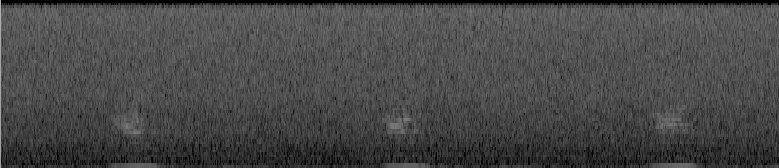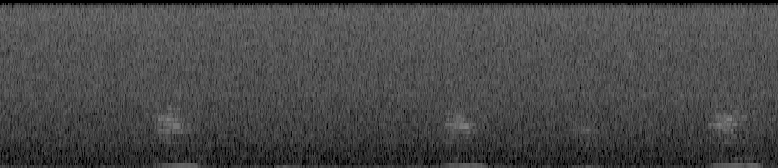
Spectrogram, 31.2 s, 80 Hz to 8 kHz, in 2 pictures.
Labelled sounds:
2.3	2.9	humpback whale, 1.8 to 2.3 kHz
7.7	8.2	humpback whale, 1.8 to 2.5 kHz
13.1	13.6	humpback whale, 2.0 to 2.5 kHz
18.7	19.2	humpback whale, 1.8 to 2.6 kHz
24.5	25.0	humpback whale, 2.0 to 2.3 kHz
29.7	30.3	humpback whale, 2.0 to 2.6 kHz

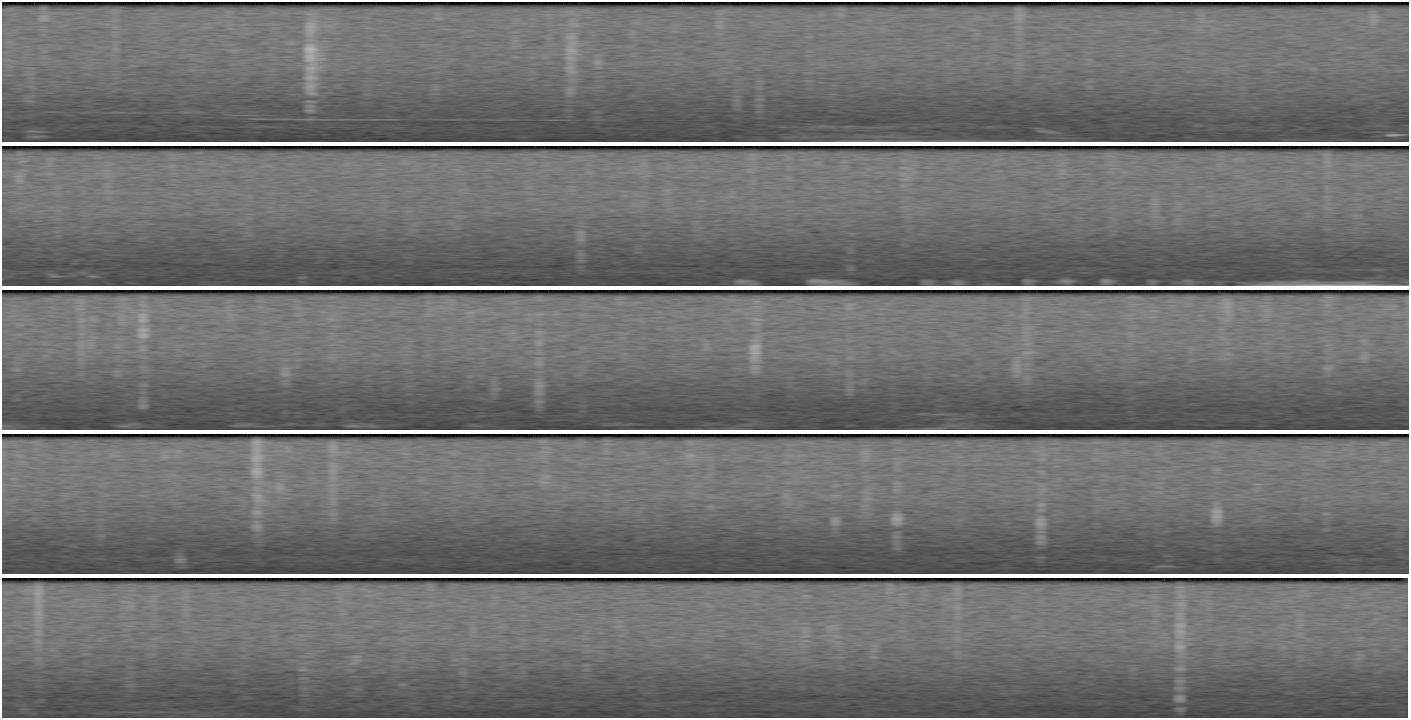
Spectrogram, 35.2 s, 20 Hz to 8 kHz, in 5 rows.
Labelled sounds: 1.1	2.0	humpback whale, 1.2 to 1.6 kHz

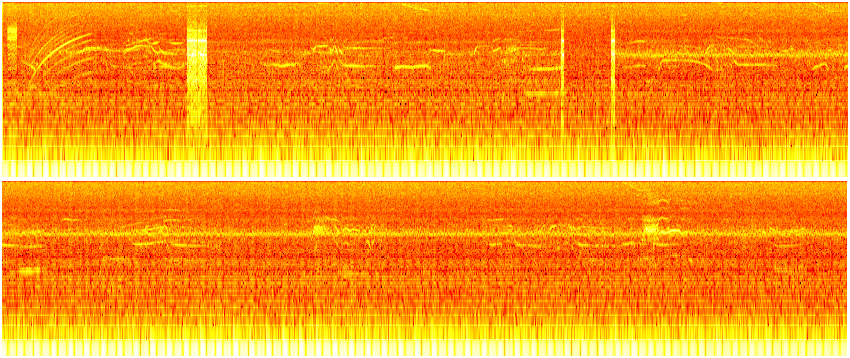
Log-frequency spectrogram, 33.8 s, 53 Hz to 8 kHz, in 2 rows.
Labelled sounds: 4.7	6.2	killer whale, Bigg's (transient), 0.90 to 2.4 kHz
6.5	9.7	killer whale, Bigg's (transient), 0.70 to 2.6 kHz
10.2	11.7	killer whale, Bigg's (transient), 0.36 to 2.1 kHz
12.4	14.7	killer whale, Bigg's (transient), 0.52 to 2.1 kHz
16.2	18.2	killer whale, Bigg's (transient), 0.27 to 2.1 kHz
19.2	21.3	killer whale, Bigg's (transient), 0.51 to 2.5 kHz
25.9	31.4	killer whale, Bigg's (transient), 0.70 to 2.9 kHz
31.8	33.4	killer whale, Bigg's (transient), 0.31 to 2.3 kHz

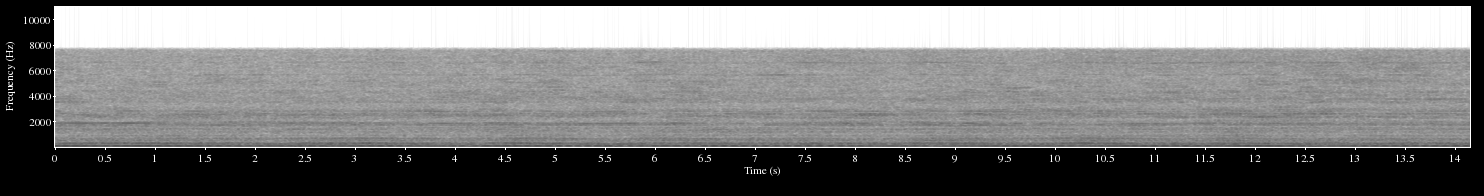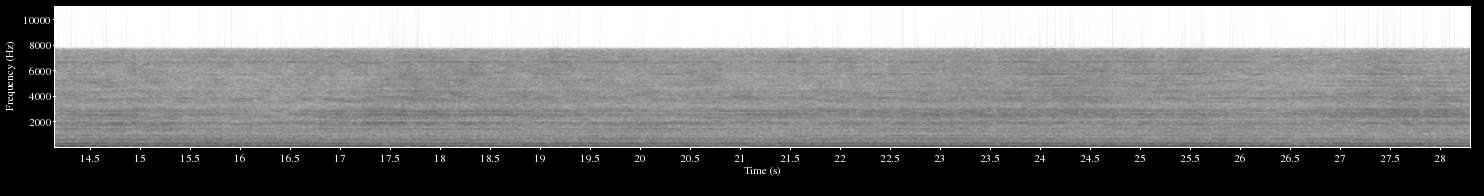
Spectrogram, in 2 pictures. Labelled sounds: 3.7	4.0	vessel noise, 2.6 to 2.8 kHz
6.5	6.7	vessel noise, 1.3 to 1.5 kHz
8.0	8.3	vessel noise, 2.4 to 2.7 kHz
9.5	9.8	vessel noise, 4.5 to 4.7 kHz
12.0	12.3	vessel noise, 4.9 to 5.0 kHz
17.4	17.7	vessel noise, 3.9 to 4.1 kHz

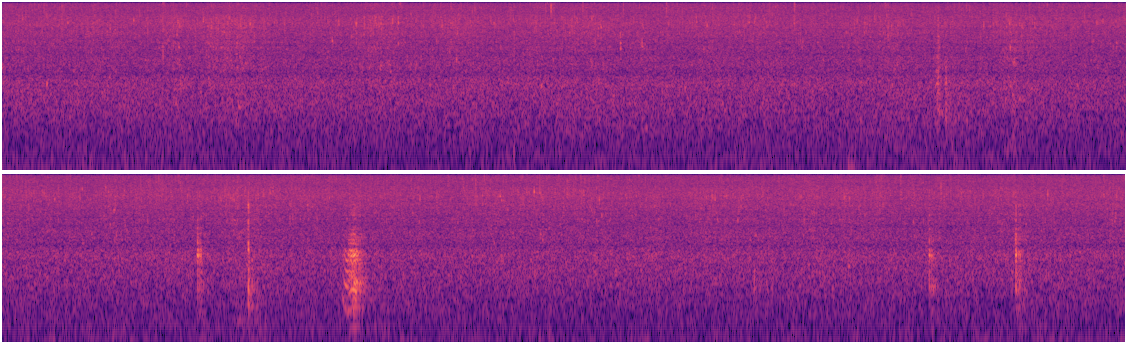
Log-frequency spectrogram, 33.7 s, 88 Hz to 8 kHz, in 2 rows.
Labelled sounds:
22.0	22.3	croaking sound likely from a nearby submerged object, 0.78 to 1.1 kHz

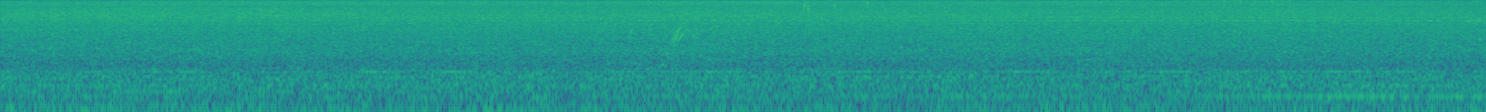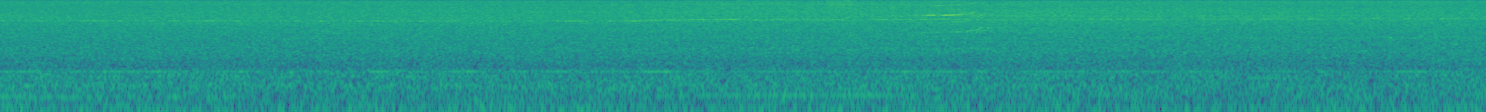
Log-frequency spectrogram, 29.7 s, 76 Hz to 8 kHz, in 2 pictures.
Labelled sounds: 21.2	21.5	vessel noise, 3.3 to 3.5 kHz

